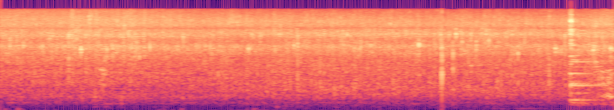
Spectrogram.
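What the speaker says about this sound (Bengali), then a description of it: "আর একটু হলুদ দিয়ে এবার ভেজে নেব ভালো করে" Brinjal pieces fry in oil with salt and turmeric, a steady close hiss of sizzling with faint bubbling, one sharp tap midway and a louder clatter of stirring near the end.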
